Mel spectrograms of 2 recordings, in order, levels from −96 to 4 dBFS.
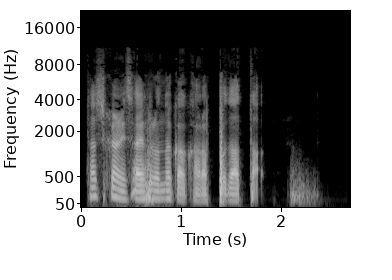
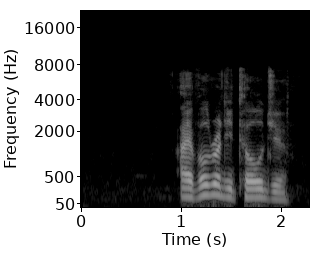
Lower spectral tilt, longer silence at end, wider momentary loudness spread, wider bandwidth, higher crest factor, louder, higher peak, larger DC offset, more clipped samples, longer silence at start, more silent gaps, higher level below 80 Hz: about the same, -6 dB/octave vs -5 dB/octave; first, 0.45 s vs 0.2 s; first, 21 LU vs 3 LU; first, 11 kHz vs 8 kHz; about the same, 22 dB vs 20 dB; first, -26 LUFS vs -40 LUFS; first, -4 dBFS vs -24 dBFS; neither; neither; second, 0.05 s vs 1 s; neither; first, -50 dBFS vs -82 dBFS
